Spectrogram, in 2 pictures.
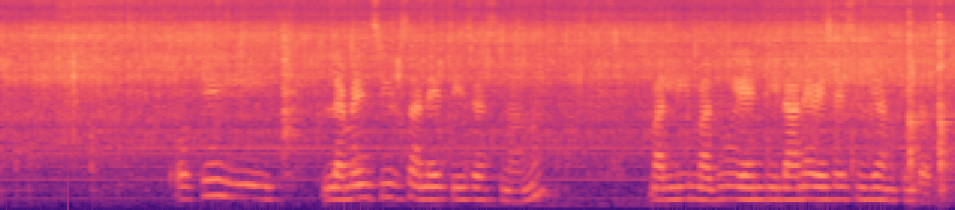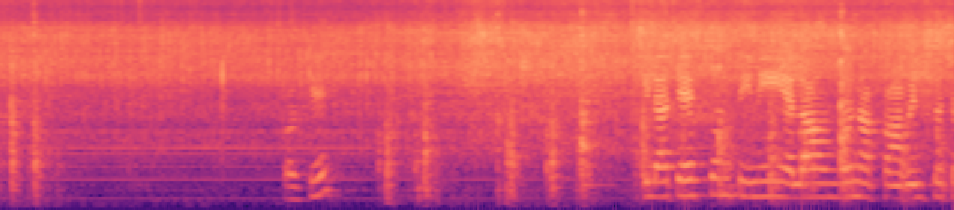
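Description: A spatula scrapes and clinks against a metal pan.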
